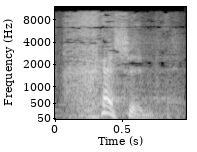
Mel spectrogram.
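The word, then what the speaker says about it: Chesed (חסד): That word, properly pronounced, is Chesed. Oh,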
